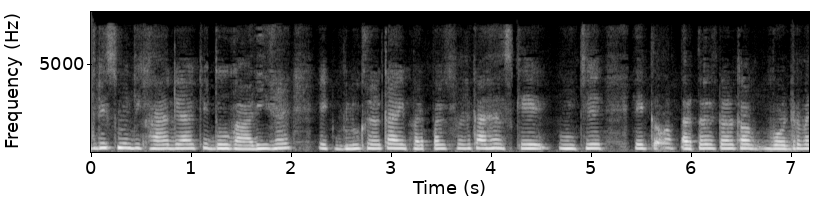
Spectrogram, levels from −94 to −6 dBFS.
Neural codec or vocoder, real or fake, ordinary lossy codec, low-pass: codec, 32 kHz, 1.9 kbps, SNAC; fake; AAC, 32 kbps; 7.2 kHz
